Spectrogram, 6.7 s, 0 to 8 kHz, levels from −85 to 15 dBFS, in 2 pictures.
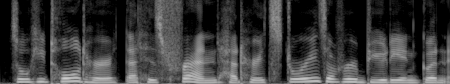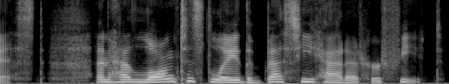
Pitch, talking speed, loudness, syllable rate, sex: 225 Hz, 240 wpm, -18 LUFS, 5.1 syllables/s, female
